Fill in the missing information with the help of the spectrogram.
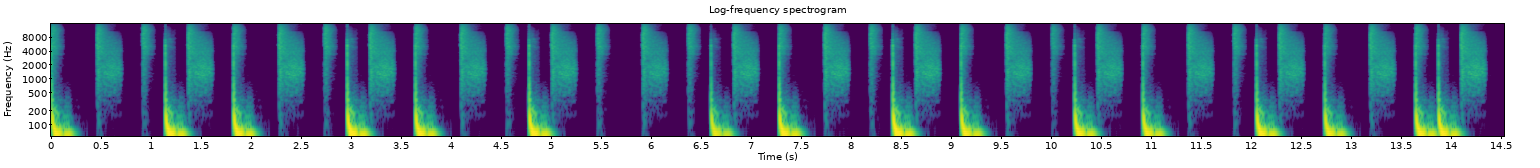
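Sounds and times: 
soft boom chuck rhythm: 0.0 - 0.3, 1.0 - 2.1, 3.0 - 3.9, 4.8 - 5.1, 8.4 - 9.4, 10.2 - 11.2, 12.1 - 13.0, 13.6 - 14.2.

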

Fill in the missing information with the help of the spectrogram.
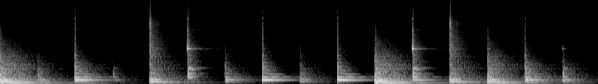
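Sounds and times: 
drum intro: 0.0 - 0.9, 1.5 - 2.0, 3.8 - 5.4.

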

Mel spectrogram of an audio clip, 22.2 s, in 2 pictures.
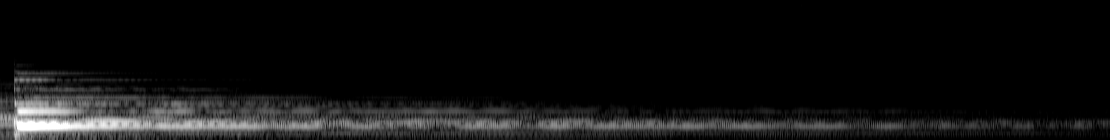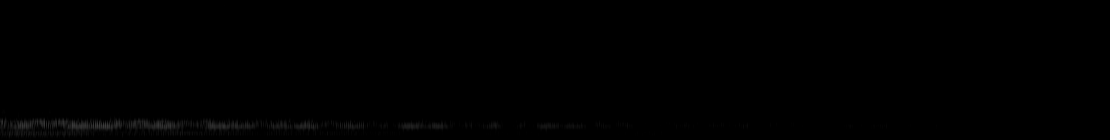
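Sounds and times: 
piano phrase: 0.0 - 8.4.

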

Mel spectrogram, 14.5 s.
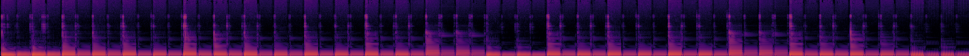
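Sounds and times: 
electric bass: 0.0 - 14.5.

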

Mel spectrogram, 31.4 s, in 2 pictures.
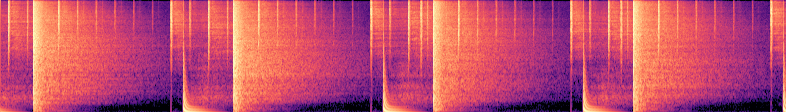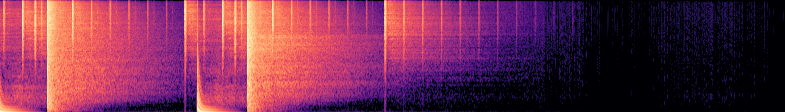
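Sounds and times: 
drums: 0.0 - 2.0, 3.4 - 6.3, 7.4 - 10.2, 11.4 - 14.0, 15.4 - 18.1, 19.4 - 22.3, 23.4 - 24.2.

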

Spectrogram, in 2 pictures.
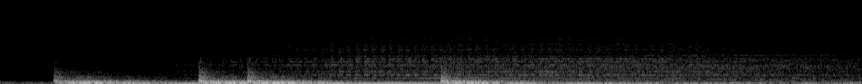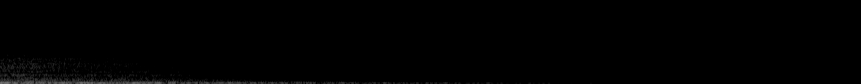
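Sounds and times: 
string instrument: 0.6 - 11.0.

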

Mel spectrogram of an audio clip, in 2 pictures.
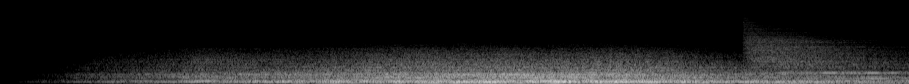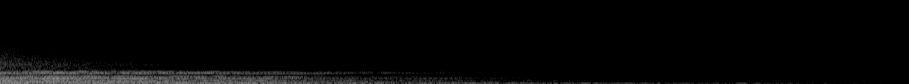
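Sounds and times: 
spooky ship ambience: 2.9 - 12.5.

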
